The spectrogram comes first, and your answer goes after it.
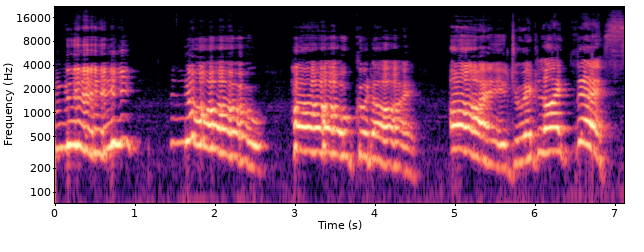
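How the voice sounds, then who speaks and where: This is a put-on character voice with an extremely high pitch. It moves at a very slow pace. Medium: read story.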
